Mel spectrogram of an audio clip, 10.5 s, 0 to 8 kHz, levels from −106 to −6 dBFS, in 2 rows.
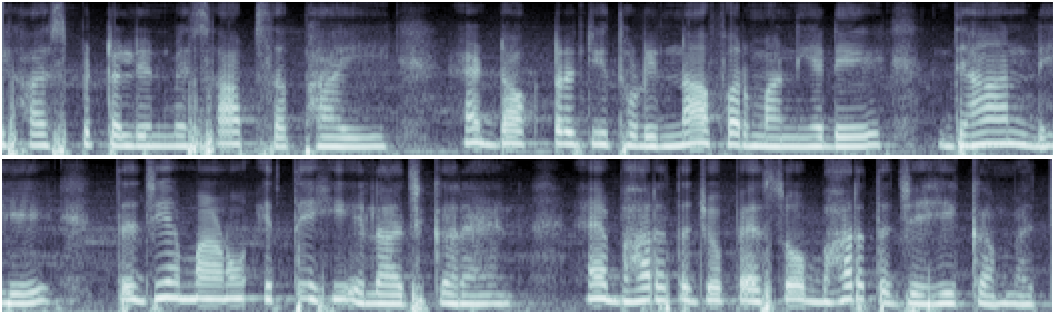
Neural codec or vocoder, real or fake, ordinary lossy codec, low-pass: none; real; none; none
